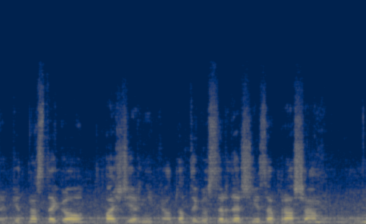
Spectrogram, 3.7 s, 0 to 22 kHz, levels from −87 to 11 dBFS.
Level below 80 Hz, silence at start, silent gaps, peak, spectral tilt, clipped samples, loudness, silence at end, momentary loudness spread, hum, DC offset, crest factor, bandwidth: -54 dBFS; 0 s; none; -6 dBFS; -4.5 dB/octave; under 0.1%; -23 LUFS; 0 s; 8 LU; none; under 0.1%; 18 dB; 12.5 kHz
